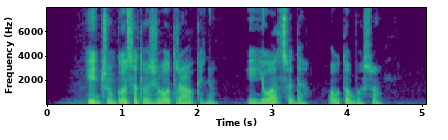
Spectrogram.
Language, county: Lithuanian, Vilnius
